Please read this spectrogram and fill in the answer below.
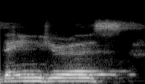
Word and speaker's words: dangerous: Tu nunca vai falar ous. Tu sempre vai falar us. Serious, famous, dangerous. Tem a palavra ansioso em inglês. Anxious. E todas se escrevem com O-U-S e tu nunca pronuncia o O. Sempre só o us.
